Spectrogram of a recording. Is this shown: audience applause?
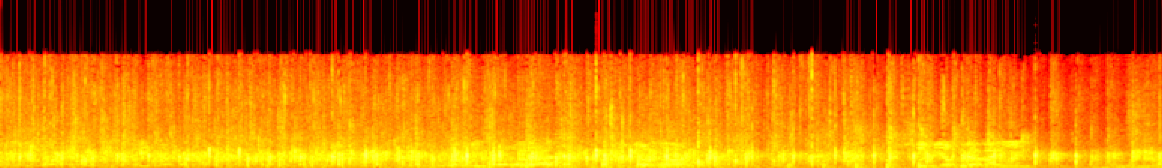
yes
